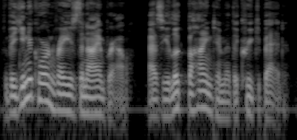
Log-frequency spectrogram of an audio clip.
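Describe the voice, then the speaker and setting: A man's voice: on the low side, very animated, fairly quick. A man reading scripted story narration as the narrator.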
